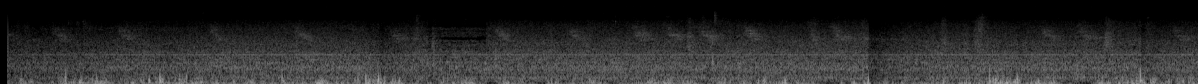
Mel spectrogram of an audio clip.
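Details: Steady outdoor rumble of wind and passing traffic, with a faint constant tone and rustling, and no animal voice.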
